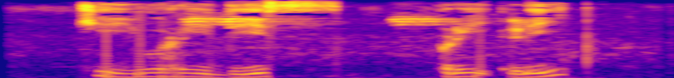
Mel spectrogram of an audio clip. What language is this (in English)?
Esperanto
